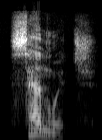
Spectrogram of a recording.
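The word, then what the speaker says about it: sandwich: مش بننطق حرف الدي في بعض الكلمات زي الكلمات دي، ساندويتش. سمعتوا؟ ساندويتش، مش اسمه ساندويتش.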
